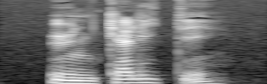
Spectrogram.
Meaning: quality
- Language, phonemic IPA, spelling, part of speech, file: French, /ka.li.te/, qualité, noun, Fr-qualité.ogg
